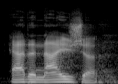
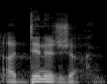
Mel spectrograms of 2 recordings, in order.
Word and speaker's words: Adonijah: And I don't know if you remember, but I was pronouncing the name wrong. I was saying Adonijah, and I have no idea why I thought that was how you pronounced it. So for those of you who were laughing and didn't tell me, I appreciate that. But I did get corrected. It is Adonijah.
